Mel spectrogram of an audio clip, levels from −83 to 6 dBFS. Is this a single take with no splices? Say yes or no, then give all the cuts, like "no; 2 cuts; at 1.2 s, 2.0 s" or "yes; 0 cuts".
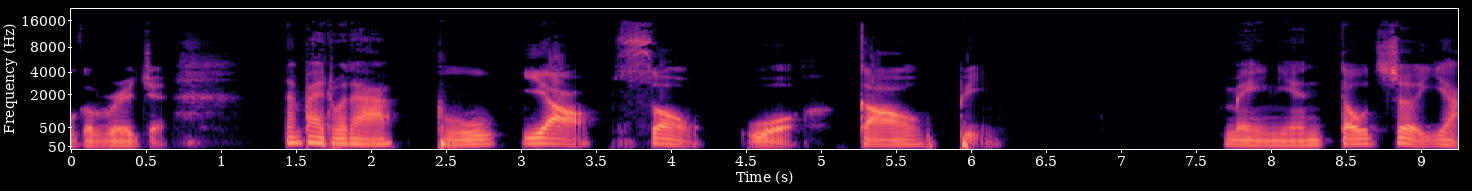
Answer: yes; 0 cuts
